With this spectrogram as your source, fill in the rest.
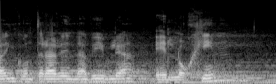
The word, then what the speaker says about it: Elohim: Y estando Dios como Elohim, usted lo va a encontrar en la Biblia, Elohim, e L o H muda y latina M.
